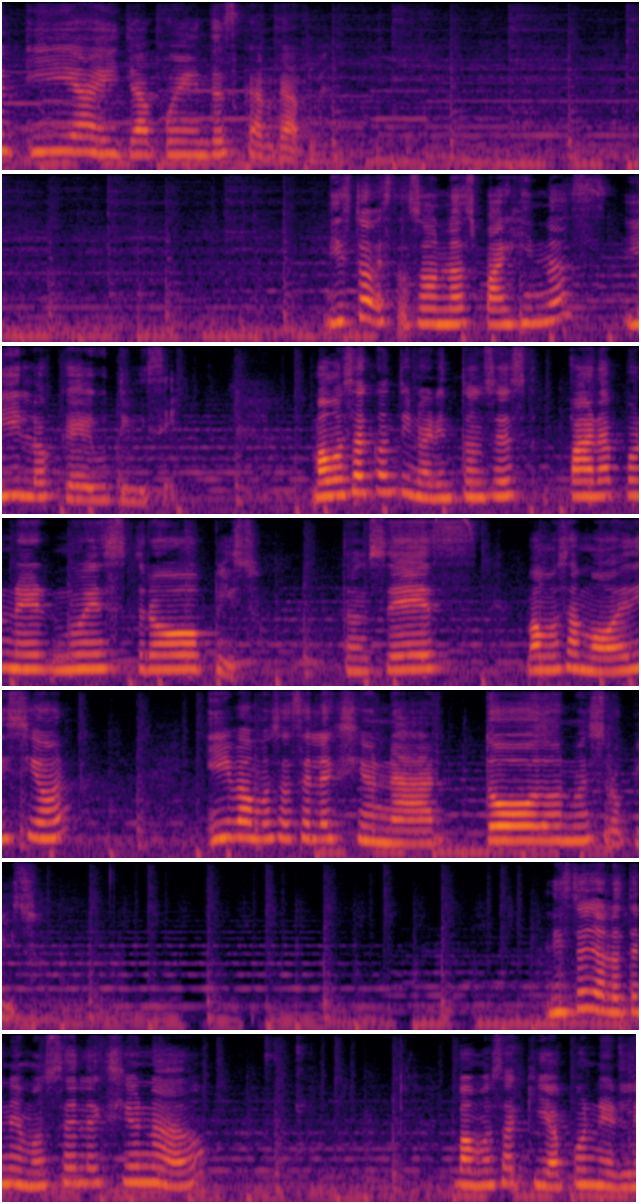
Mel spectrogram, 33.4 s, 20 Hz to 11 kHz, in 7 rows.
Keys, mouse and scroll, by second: 11.0 click, 11.5 click, 16.1 click, 20.6 click, 22.5 click, 25.1 click, 25.7 shift+click.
